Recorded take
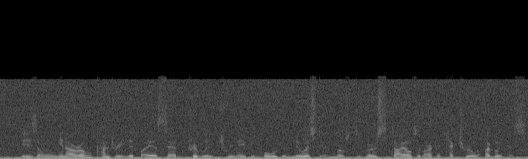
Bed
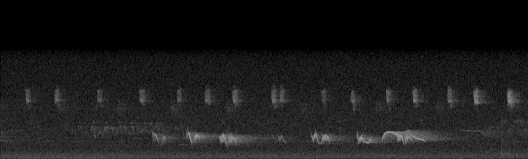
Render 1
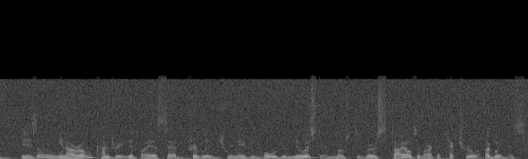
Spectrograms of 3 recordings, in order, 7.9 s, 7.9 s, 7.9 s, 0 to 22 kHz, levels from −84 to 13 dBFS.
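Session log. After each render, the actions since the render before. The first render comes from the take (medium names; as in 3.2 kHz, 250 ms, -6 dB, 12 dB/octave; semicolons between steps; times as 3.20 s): de-hum 60 Hz, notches 5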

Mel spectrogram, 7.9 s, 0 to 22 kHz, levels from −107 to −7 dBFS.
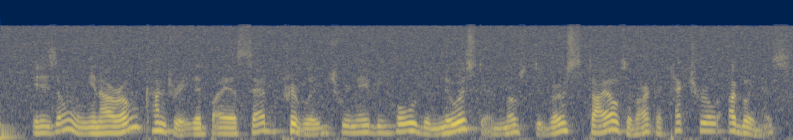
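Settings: noise reduction 9 dB, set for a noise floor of -41 dBFS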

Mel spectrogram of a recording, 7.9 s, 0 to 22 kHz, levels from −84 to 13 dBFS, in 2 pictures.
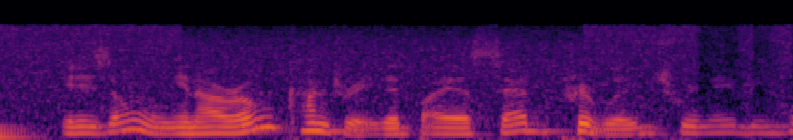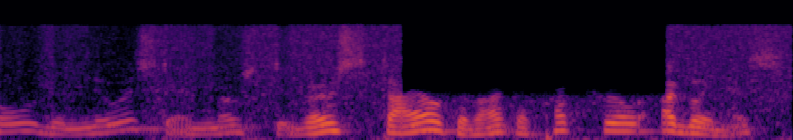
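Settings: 0.92–2.93 s: low-pass 6.9 kHz; 3.49–5.43 s: compression 12:1, threshold -35 dBFS; 5.98–7.31 s: steep low-pass 1.3 kHz 72 dB/octave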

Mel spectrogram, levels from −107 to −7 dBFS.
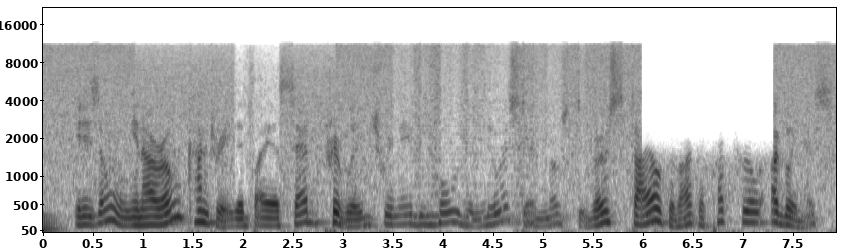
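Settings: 1.91–2.37 s: resonances exaggerated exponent 1.5; 3.66–4.91 s: comb 6 ms, depth 100%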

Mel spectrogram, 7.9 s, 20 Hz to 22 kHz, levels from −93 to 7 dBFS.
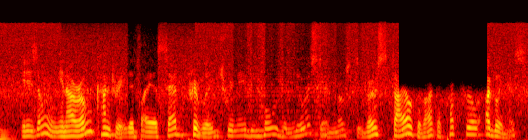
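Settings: peaking EQ 1.5 kHz +12 dB 1 oct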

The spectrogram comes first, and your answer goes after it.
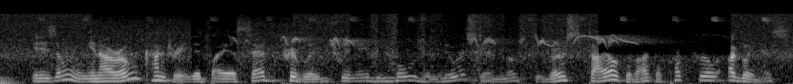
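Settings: add bed -8.5 dB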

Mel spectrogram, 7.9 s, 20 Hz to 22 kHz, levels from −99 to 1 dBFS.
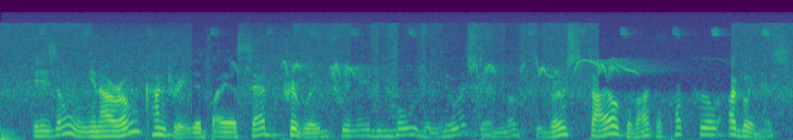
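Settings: trim +5 dB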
